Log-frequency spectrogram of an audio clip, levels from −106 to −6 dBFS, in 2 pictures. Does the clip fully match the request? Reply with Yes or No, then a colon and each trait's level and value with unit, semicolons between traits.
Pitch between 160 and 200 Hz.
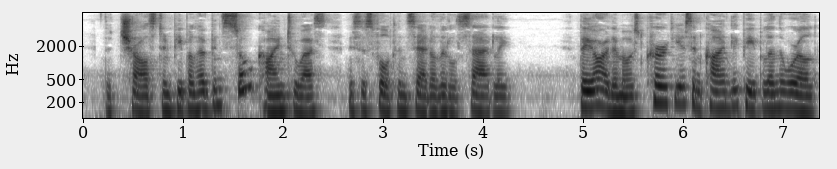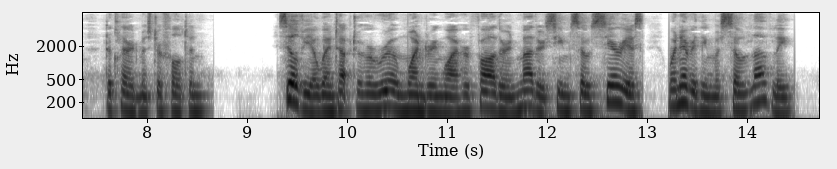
No: medium, 140 Hz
